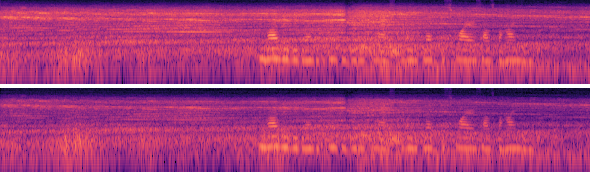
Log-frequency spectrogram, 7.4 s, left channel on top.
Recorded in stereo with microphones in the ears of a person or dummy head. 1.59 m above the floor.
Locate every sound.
0.0 s an aircraft: 55° left (ahead or behind); by 7.4 s 70° left (ahead or behind)
3.2 s a woman speaking: 55° left (ahead or behind)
